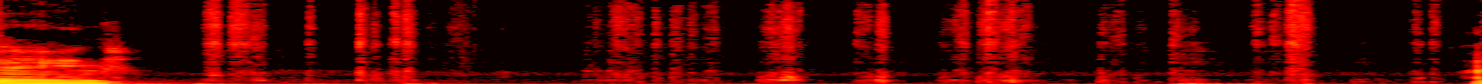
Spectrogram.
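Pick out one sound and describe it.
A pen scratches softly on paper as someone writes.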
